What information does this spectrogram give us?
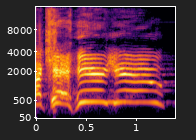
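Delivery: high, loud, drawn-out call; wife calling out. Acted. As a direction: imitate a wife hollering from afar. Wife calls from afar.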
